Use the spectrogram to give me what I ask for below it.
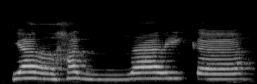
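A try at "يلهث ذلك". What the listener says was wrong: Naam, jangan dinaber, karena di sini tasdidnya bukan tasdid asli, tasdidnya tasdid idgham, jadi jangan ditekan. Yalhadzalika.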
